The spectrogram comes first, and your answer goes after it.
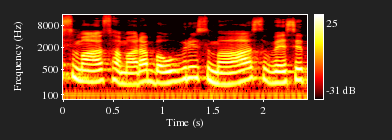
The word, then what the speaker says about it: बहुव्रीहि: ठीक है, इसके बाद हमारा समास आता है बहुव्रीहि समास। कौन सा समास होता है, बहुव्रीहि समास। बेटा ये बहुव्रीहि होता है। ठीक है, आप लोग उच्चारण में भी गलती करते हो, बहुव्रीहि बोलते हो, नहीं, बहुव्रीहि समास।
